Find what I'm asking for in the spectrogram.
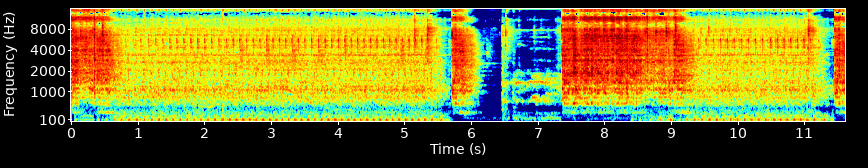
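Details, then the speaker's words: Yamaha Mio M3 scooter idling evenly, then a rough, grinding growl when the starter is used and when the engine is switched off. The starter motor is fouled with brush dust. "jadi begitulah saat di double starter setelah di double starter maksud saya di sini muncul suara dan ketika mesin dimatikan di sini juga muncul suara ngorok"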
